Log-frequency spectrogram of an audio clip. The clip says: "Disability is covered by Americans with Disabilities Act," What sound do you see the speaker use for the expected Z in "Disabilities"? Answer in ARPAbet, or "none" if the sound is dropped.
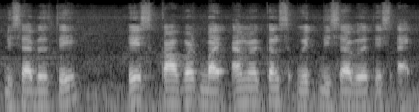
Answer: S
